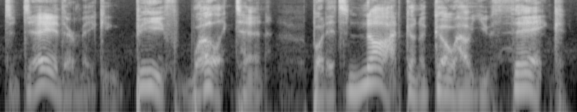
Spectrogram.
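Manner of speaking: slow, dramatic TV narrator parody; mocking a cooking show announcer; mock voiceover guy. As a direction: ham up a reality-show voiceover. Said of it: "voiceover guy who's like".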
